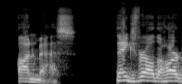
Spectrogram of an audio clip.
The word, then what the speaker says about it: en masse: I've heard you say on multiple occasions in masse. For example, the public were playing this game in masse. The term is en masse, pronounced en masse.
